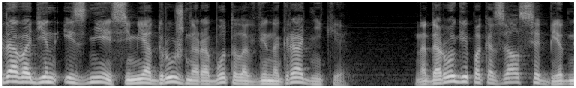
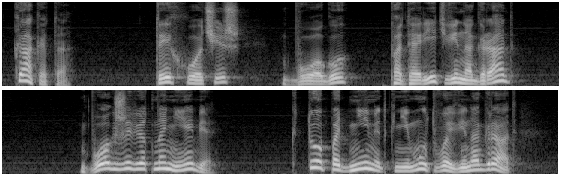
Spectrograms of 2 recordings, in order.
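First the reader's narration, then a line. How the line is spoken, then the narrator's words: Plain. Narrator (Russian): спросил он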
